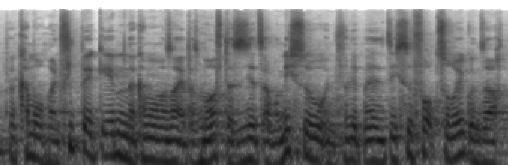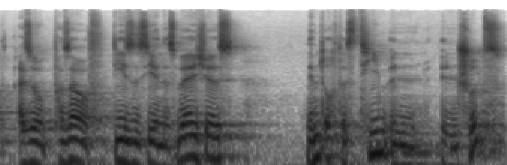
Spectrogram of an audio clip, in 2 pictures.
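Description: In a room with audible echo and noticeable background noise, a man speaks fairly quickly at medium pitch with ordinary pitch variation. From Thuringia, Germany. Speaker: podcast host. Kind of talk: casual interview.

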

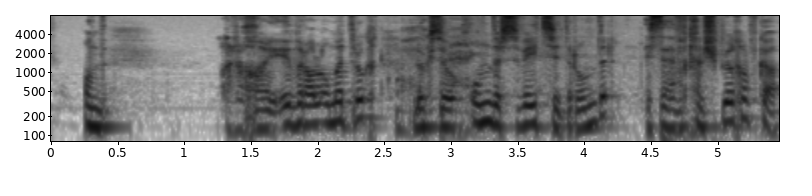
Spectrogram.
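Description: Very fast speech comes from a man with a Swiss accent. His pitch is fairly high, with ordinary variation. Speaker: podcast co-host, intern. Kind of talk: casual chat.

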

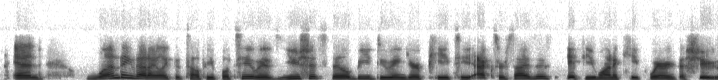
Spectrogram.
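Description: Her pitch variation is ordinary. The woman talks at a moderate pace. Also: fairly high pitch for a woman. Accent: Californian. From San Francisco Bay Area, US. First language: Vietnamese. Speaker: physical therapist and amateur marathon runner. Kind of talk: casual interview chat.

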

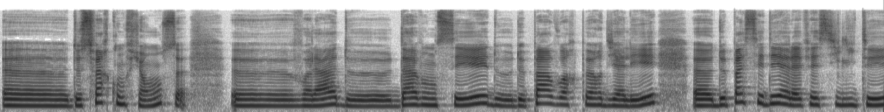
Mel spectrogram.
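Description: A very slow pace with fairly even intonation. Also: woman. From northern France. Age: 40s. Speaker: fashion brand founder. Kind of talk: interview testimony. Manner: halting, many fillers; passionate.

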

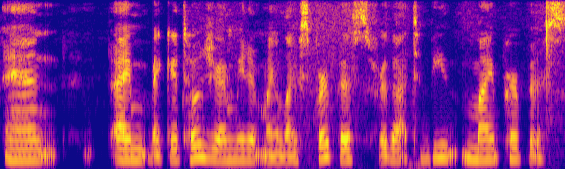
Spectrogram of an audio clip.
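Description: On a very clean recording with a silent background, a woman with an American accent speaks fairly slowly, somewhat breathy and dark, mellow in tone. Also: medium pitch for a woman, fairly even intonation, dry, close sound with no echo. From Queens, New York. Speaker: podcast co-host. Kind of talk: casual chat.

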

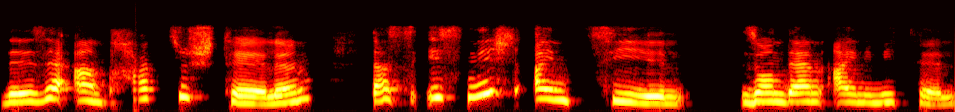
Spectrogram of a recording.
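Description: With an Arabic accent, a woman speaks at a fairly slow pace in a high pitch that swings very widely, the sound dry and close with no echo. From Syria. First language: Arabic (speaking German). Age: 40s. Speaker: lawyer. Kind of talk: interview. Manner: halting.

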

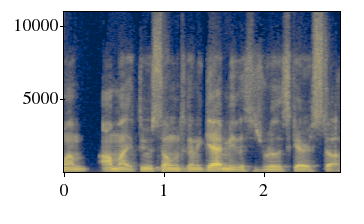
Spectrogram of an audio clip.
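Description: A man talks with a New York accent. The background is quiet. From Yonkers, New York. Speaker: MMA coach. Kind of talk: casual chat.

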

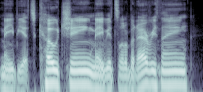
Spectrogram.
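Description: A man's fairly even intonation on a very clean recording with a silent background. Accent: Texan. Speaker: podcast co-host. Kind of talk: casual chat.

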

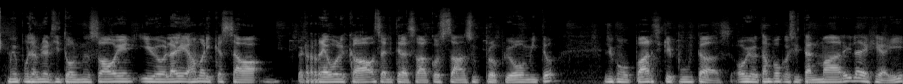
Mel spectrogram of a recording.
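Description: A man at medium pitch, very fast and monotone, with flat intonation. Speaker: podcast host. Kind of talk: casual chat.

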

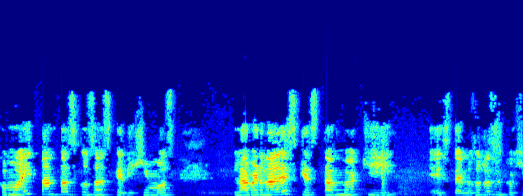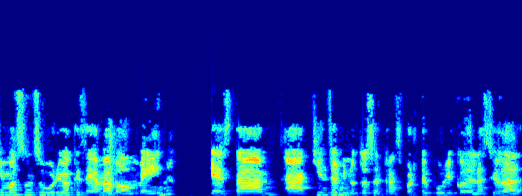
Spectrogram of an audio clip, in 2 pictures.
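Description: Her voice raised and projected, a woman speaks at a high pitch and moderate pace with ordinary pitch variation. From Mexico. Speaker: emigrant interviewee. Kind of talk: casual interview.

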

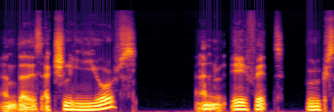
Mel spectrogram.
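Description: With a non-native accent, a man speaks very slowly in a very deep, low pitch and a dark, mellow tone, the sound dry and close with no echo. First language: not English. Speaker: solo podcaster; corporate employee who interviews candidates. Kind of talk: solo reflective monologue. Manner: casual, somewhat halting.

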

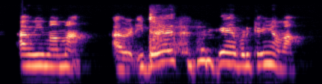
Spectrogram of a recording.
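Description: A woman speaks in a high-pitched voice. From Mexico City. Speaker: yoga instructor and manifestation coach. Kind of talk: interview conversation.

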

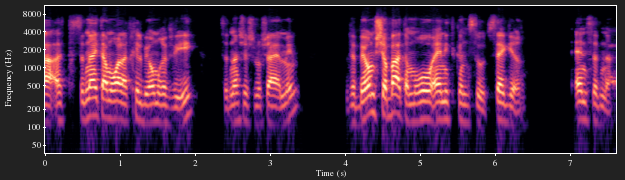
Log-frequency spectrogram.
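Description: Against a quiet background, a man at medium pitch talks at a moderate pace with ordinary pitch variation and long, frequent pauses. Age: 40s. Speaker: lecturer and habits coach. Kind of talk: interview conversation. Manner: blunt, direct.

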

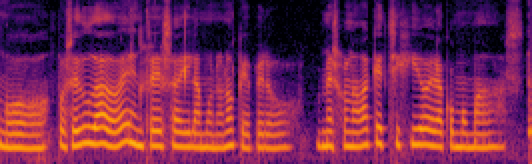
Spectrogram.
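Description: A woman's fairly high, monotone voice with flat intonation and hardly any pauses, in a dry, close sound with no echo. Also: moderate pace. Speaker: podcast co-host. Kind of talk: casual chat, film trivia quiz.

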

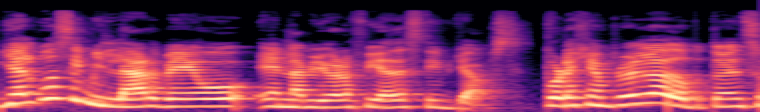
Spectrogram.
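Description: A woman's plain, everyday voice, fairly high in pitch, at a moderate pace. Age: 20s. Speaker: podcaster. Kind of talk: solo podcast monologue.

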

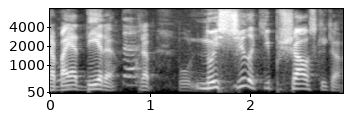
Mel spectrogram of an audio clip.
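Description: This man speaks with lively intonation. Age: 30s. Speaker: podcast host. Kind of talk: casual chat.

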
